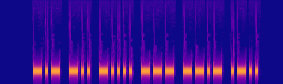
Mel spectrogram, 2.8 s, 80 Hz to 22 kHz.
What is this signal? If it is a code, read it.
Morse code, heard as a keyed tone, about 37 wpm, 700 Hz. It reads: KD6OQL
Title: USA Call Signs - 6x Character Spacing - 40wpm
